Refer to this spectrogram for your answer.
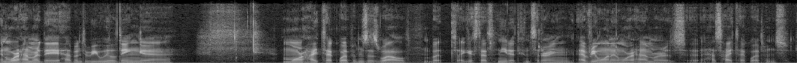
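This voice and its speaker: Lively intonation from a man with a very deep, low pitch, amid audible room echo and noticeable background noise. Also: moderate pace. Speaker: artist narrating drawing video. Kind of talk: tutorial. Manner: halting.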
